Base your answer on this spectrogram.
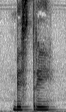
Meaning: quick, alert, perceptive
- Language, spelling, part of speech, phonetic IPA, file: Czech, bystrý, adjective, [ˈbɪstriː], Cs-bystrý.ogg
